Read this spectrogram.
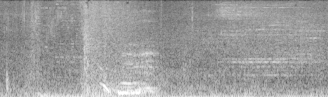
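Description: A crackling energy blast bursts.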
